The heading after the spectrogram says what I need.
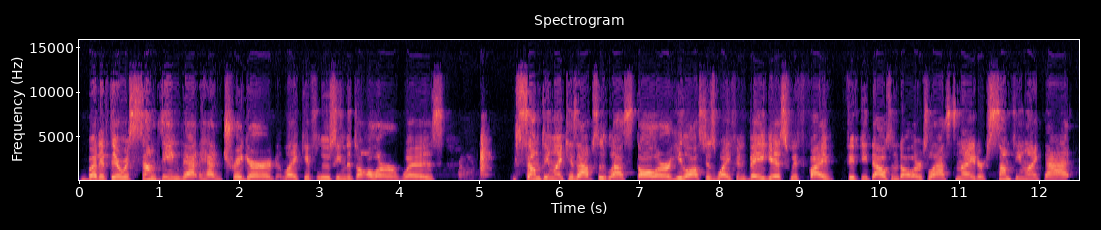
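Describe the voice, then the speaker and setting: A woman's voice: medium pitch, steady tone, moderate pace, dry recording. A woman co-hosting a writing podcast, speaking casually and emphatically as she discusses the craft. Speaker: writing podcast co-host and novelist.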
